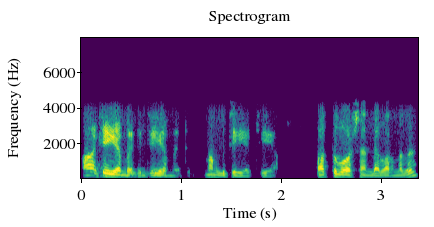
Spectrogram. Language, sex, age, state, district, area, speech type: Malayalam, male, 18-30, Kerala, Wayanad, rural, conversation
